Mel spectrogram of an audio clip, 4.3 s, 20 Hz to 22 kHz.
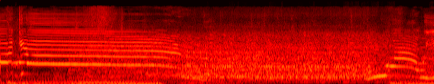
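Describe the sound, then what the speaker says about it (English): Large crowd at an EA Sports FC 24 esports playoff tournament cheering and whooping in a loud continuous roar, with an excited announcer's voice over it and rising whistling tones at the start and end. "Wow, you can hear the crowd."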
